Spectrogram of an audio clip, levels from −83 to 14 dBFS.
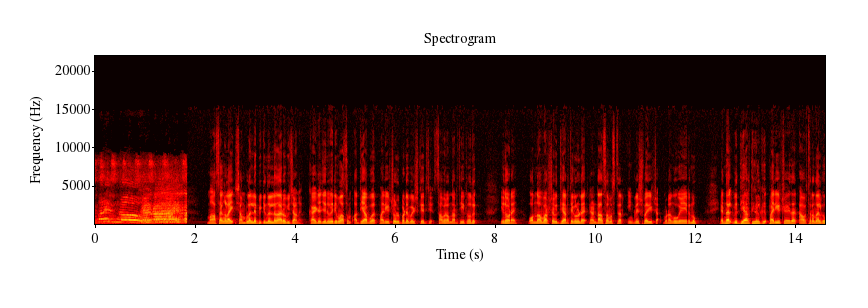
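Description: Listening through, nothing stood out as a technical fault at any point.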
